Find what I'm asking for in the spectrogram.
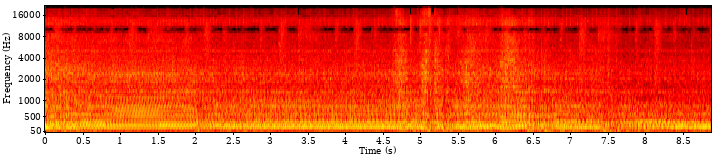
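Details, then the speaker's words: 1956 Graymarine 100HP Continental F226 marine engine after fixing no oil pressure by correctly seating the #3 cam bearing and cleaning the carburetor; even, steady mid-pitch run with constant exhaust note, small speed wobbles, no knocking, running properly. "but all on ain't bad sounds good she'll live again"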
